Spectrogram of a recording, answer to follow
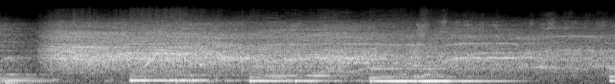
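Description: Pop music playing over a large hall's sound system, with a crowd screaming and cheering from about half a second in.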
